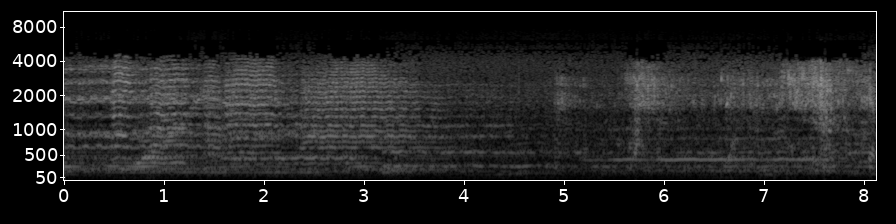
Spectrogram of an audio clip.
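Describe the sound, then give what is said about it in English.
Blood-warm sea water churns and swirls continuously after an explosion on a reef, a loud, dense rushing that swells in a few surges near the end, with no voices present. “The sea was eddying furiously around”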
